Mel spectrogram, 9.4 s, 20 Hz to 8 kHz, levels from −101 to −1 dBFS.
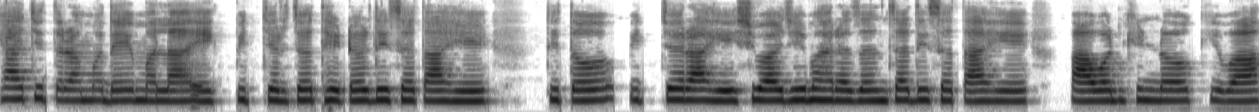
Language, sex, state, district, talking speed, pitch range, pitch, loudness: Marathi, female, Maharashtra, Pune, 115 wpm, 235-255 Hz, 245 Hz, -18 LUFS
